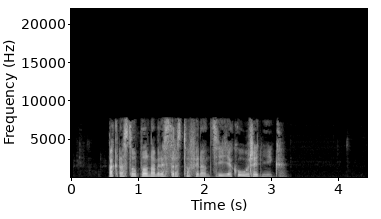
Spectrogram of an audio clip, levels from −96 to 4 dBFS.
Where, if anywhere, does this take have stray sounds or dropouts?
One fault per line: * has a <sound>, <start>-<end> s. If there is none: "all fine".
all fine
